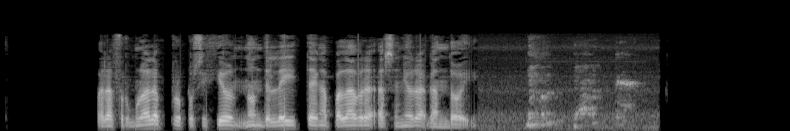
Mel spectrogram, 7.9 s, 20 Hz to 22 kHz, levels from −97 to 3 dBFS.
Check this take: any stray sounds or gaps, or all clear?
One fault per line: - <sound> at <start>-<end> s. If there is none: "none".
- throat clearing at 5.3-6.5 s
